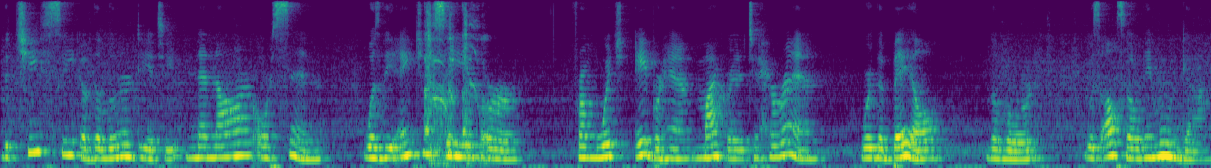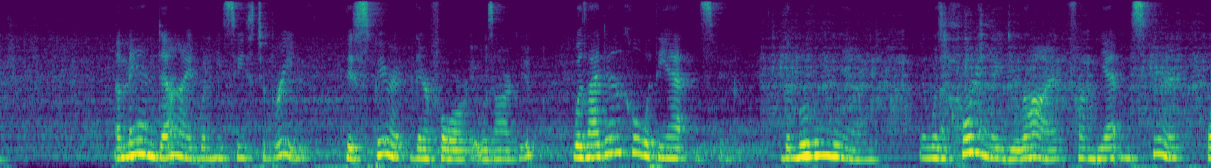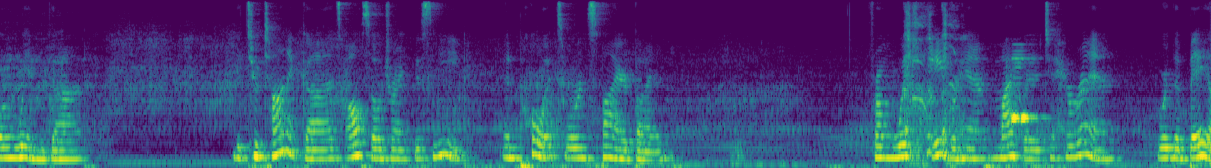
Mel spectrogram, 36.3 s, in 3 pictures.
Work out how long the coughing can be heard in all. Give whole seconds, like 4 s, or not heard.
2 s.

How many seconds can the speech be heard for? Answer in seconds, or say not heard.
32 s.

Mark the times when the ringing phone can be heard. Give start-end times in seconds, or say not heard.
34.1-34.6.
